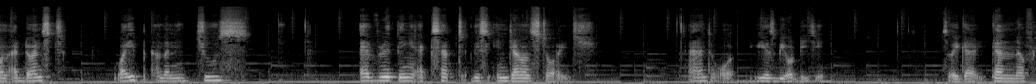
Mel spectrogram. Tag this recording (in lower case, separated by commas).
speech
